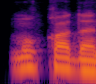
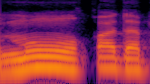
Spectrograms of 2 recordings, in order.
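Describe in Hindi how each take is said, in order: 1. पहला स्वर छोटा बोला जाता है। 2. पहला स्वर लंबा खींचकर बोला जाता है। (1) "मुक़द्दा नहीं" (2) "यहाँ पे खींचना है आपको"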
